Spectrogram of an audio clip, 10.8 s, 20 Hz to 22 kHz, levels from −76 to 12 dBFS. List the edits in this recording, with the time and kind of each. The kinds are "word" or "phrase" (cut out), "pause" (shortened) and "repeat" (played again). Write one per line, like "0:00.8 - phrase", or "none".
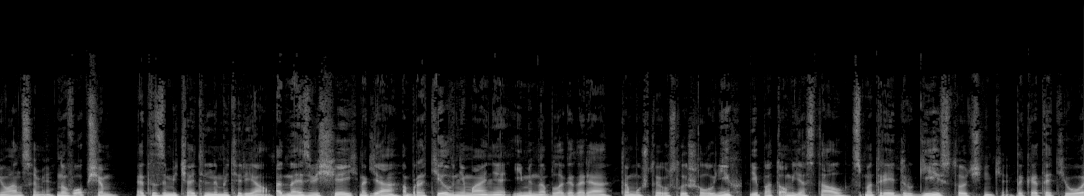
0:03.7 - word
